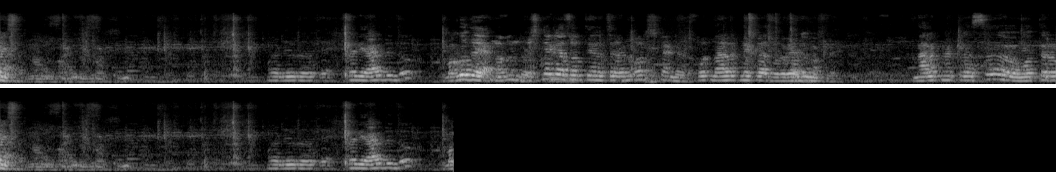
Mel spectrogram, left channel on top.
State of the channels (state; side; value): drops out; right; at 4.5 s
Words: ಸರ್ ಯಾರ್ದಿದ್ದು ಮಗುದಯ ಎಷ್ಟನೇ ಕ್ಲಾಸ್ ಓದ್ತೀರ ಸರ್? 4ನೇ ಕ್ಲಾಸ್ ಹುಡುಗರು ಮಕ್ಕಳು 4ನೇ ಕ್ಲಾಸ್ ಓದ್ತಿರೋ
